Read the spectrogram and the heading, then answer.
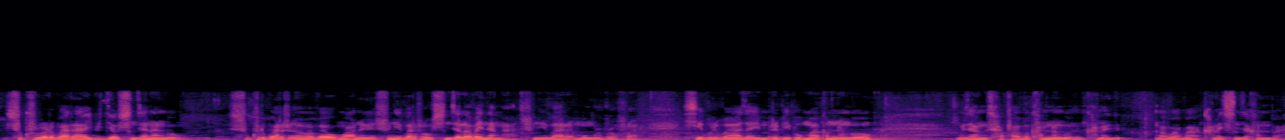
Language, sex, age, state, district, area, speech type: Bodo, male, 45-60, Assam, Udalguri, rural, spontaneous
